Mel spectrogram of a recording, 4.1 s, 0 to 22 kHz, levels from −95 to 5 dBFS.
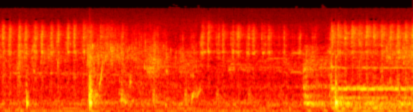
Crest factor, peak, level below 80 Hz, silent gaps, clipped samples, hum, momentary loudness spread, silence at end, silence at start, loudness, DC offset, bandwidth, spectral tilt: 22 dB; -2 dBFS; -44 dBFS; none; under 0.1%; none; 9 LU; 0 s; 0 s; -24 LUFS; under 0.1%; 16.5 kHz; -2.5 dB/octave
